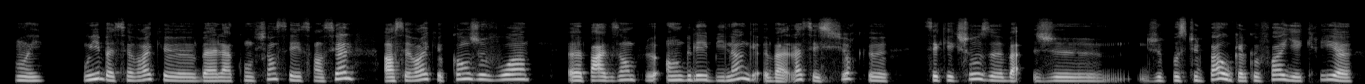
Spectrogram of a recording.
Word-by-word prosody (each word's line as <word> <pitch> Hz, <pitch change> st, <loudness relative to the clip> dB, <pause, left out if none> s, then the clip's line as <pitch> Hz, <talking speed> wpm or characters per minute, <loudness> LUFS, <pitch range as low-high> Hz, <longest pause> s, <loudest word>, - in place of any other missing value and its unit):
Oui. 180 Hz, -2 st, -1 dB, 0.4 s
Oui, 225 Hz, +6 st, +4 dB
bah, 195 Hz, -7 st, +2 dB
c'est 185 Hz, +1 st, -5 dB
vrai 215 Hz, +6 st, +1 dB
que, 180 Hz, -7 st, 0 dB
heu, -, -, -7 dB
bah, 165 Hz, 0 st, +2 dB
la 165 Hz, 0 st, +1 dB
confiance 215 Hz, +9 st, -5 dB
est 200 Hz, -, +2 dB
essentielle. 180 Hz, -, +1 dB, 0.3 s
Alors 170 Hz, +1 st, +6 dB
c'est 180 Hz, +2 st, -2 dB
vrai 205 Hz, +6 st, +3 dB
que 245 Hz, -, -4 dB
quand 250 Hz, +2 st, 0 dB
je 230 Hz, -1 st, 0 dB
vois, 230 Hz, +3 st, +3 dB, 0.4 s
heu, 185 Hz, 0 st, +5 dB
par 185 Hz, -1 st, +7 dB
exemple, 205 Hz, +4 st, -3 dB
heu, -, -, +1 dB
anglais 205 Hz, +1 st, +2 dB
bilingue, 215 Hz, +8 st, -1 dB
heu, -, -, +1 dB
bah, 150 Hz, -2 st, +2 dB
là 215 Hz, +2 st, +2 dB
c'est 215 Hz, -7 st, -3 dB
sûr 260 Hz, -, -3 dB
que 170 Hz, -9 st, -2 dB, 0.3 s
c'est 190 Hz, -, +2 dB
quelque 180 Hz, -2 st, -2 dB
chose, 240 Hz, -2 st, 0 dB
heu, 175 Hz, -2 st, +1 dB
bah, 160 Hz, -2 st, +1 dB
je 165 Hz, 0 st, -2 dB
m -, -, -16 dB, 0.3 s
je 170 Hz, +3 st, -5 dB
postule 175 Hz, +1 st, -4 dB
pas. 225 Hz, -, +4 dB
Ou 240 Hz, -, +6 dB
quelquefois, 175 Hz, +5 st, 0 dB
il 195 Hz, -, -2 dB
y -, -, +3 dB
a 170 Hz, -, +2 dB
écrit, 210 Hz, +6 st, -3 dB
heu, 165 Hz, -3 st, +4 dB
185 Hz, 210 wpm, -22 LUFS, 170-220 Hz, 0.4 s, par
